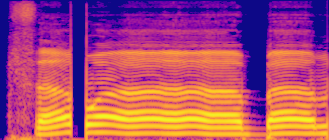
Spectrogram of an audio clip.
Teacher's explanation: Tha ni kena keluar hujung lidah.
